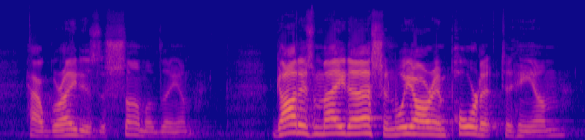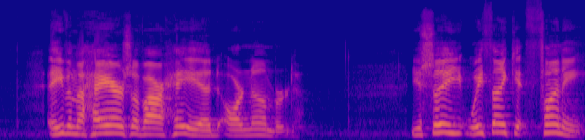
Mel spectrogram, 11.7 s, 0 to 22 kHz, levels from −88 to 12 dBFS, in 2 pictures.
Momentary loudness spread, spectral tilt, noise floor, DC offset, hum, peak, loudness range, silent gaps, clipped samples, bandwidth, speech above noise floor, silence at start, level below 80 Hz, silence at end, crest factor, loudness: 18 LU; -4 dB/octave; -71 dBFS; under 0.1%; none; -12 dBFS; 4 LU; none; under 0.1%; 16.5 kHz; 41 dB; 0.3 s; -86 dBFS; 0.05 s; 20 dB; -28 LUFS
